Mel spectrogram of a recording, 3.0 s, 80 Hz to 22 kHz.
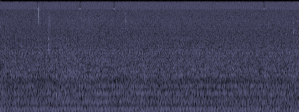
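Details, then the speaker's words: Ryobi 2200 inverter generator after AC outlet repair, electric heater added as load on top of 4 amps: steady low drone, brief rpm dip then recovers, no surging, knocking or stalling; holds speed under load. "I'm going to go ahead and turn on the electric heater just to put a re load on it yeah it took a little dip in RPMs but it perked right back"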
